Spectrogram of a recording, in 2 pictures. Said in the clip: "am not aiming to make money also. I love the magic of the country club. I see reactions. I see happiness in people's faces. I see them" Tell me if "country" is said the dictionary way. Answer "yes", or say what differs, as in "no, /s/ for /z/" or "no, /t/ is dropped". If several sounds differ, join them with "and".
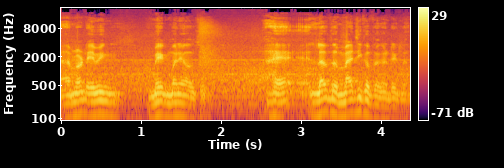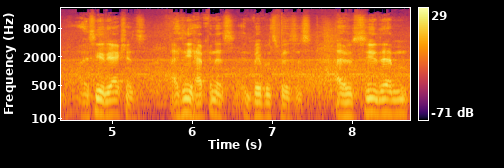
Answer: no, /ɹ/ is dropped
